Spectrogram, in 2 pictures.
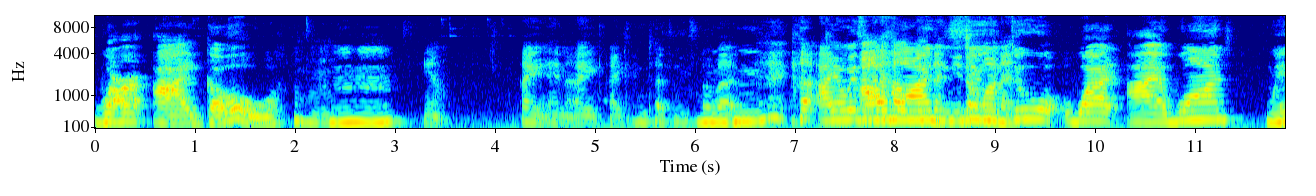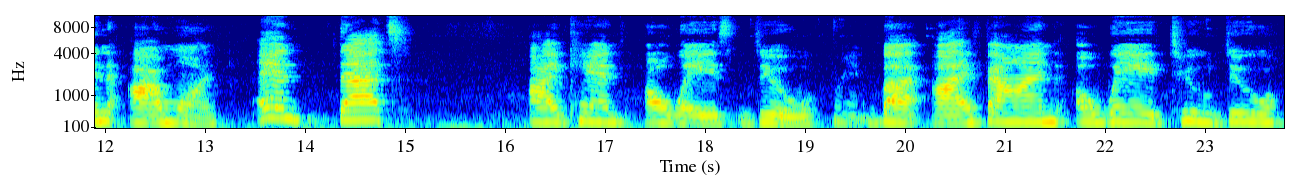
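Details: Adult woman with aphasia, also affecting reading and writing, and right-side hemiparesis after a hemorrhagic stroke on May 19, 2020 requiring brain surgery; aphasia.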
